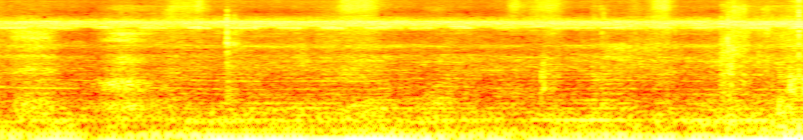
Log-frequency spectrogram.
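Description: Insects chirping in a faint, evenly pulsing high tone over a low steady hum.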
